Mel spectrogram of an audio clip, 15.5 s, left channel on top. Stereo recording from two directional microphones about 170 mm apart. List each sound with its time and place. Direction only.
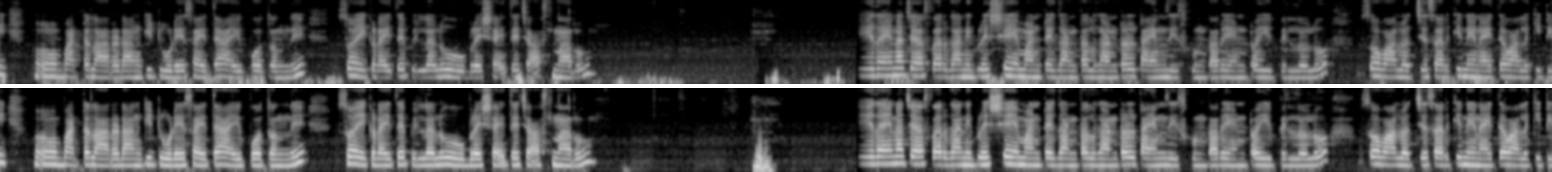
0.0 s speech: 35° right (ahead or behind)
8.5 s speech: 40° right (ahead or behind)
